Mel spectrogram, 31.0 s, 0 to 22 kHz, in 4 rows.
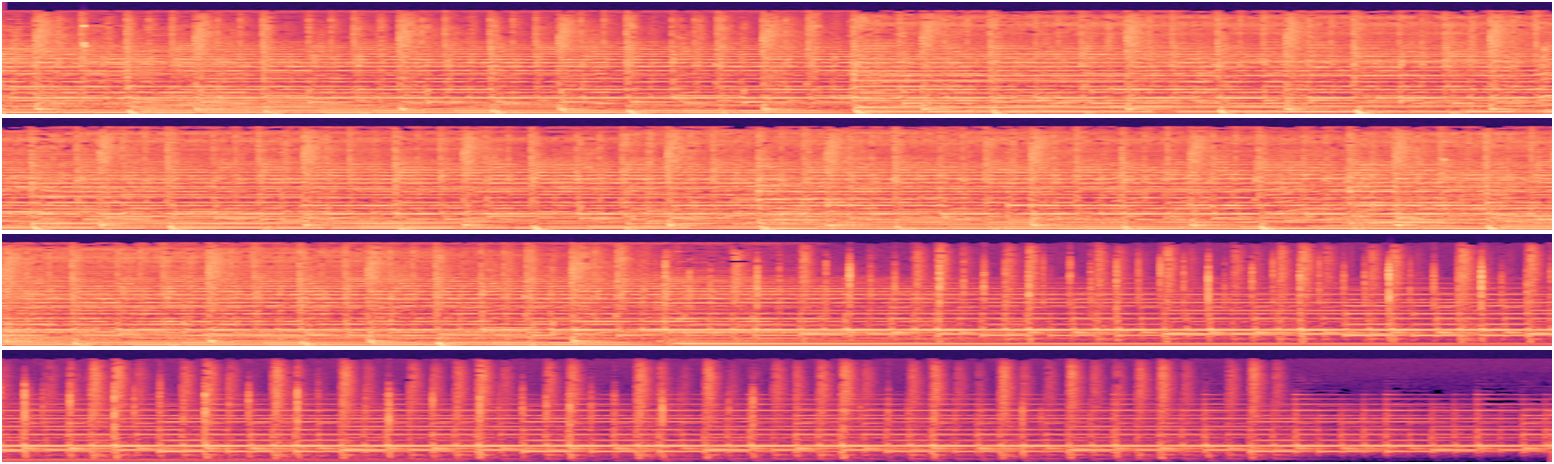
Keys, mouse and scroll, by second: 6.2 middle click, 6.2 x, 7.0 shift+middle click, 7.5 middle click, 8.1 shift+middle click, 8.5 scroll up 3, 8.7 scroll down 1, 9.5 middle click, 9.5-10.2 shift+scroll up 3, 11.0 middle click, 13.9 shift+middle click, 19.3 click, 19.9 middle click, 21.0 scroll up 2, 21.3 middle click, 23.0 middle click, 26.7 shift+middle click, 27.2 scroll up 2.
